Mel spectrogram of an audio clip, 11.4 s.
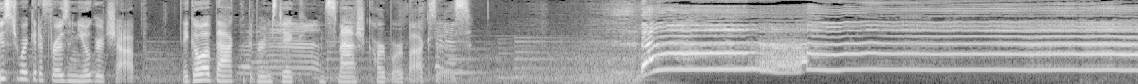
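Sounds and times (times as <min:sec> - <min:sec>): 
speech: 0:00.0 - 0:04.8, 0:06.4 - 0:06.6
person screaming: 0:06.4 - 0:11.3.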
